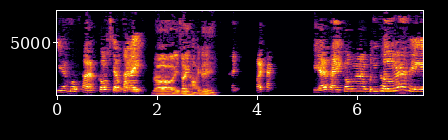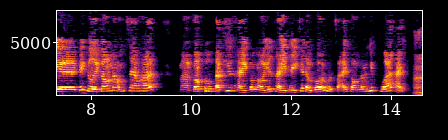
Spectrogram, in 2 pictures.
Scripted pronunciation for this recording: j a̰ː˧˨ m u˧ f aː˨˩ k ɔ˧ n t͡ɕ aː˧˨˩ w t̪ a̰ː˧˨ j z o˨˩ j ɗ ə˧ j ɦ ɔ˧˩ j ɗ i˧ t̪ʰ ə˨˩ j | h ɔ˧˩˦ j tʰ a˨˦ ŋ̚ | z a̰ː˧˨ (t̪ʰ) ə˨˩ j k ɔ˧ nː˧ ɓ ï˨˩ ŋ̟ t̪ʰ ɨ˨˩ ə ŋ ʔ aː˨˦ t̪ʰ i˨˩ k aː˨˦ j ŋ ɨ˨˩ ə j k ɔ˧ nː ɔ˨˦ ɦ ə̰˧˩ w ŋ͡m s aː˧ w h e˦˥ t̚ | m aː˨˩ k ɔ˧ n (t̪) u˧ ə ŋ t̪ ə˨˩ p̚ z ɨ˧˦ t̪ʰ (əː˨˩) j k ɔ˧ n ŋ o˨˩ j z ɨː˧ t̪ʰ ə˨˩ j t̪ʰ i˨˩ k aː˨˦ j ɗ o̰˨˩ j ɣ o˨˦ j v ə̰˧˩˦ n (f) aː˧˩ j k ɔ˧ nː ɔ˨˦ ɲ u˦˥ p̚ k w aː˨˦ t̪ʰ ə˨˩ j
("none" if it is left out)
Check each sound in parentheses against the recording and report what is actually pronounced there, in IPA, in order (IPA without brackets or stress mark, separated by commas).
t̪ʰ, t̪, ə˨˩, f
